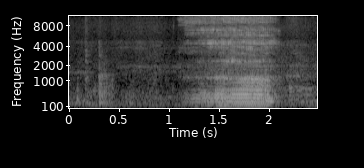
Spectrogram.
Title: He says he doesn't snore.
